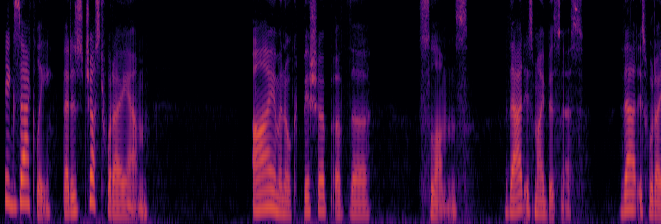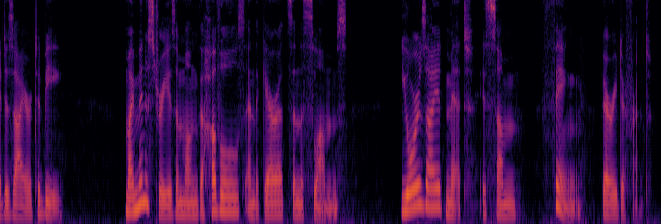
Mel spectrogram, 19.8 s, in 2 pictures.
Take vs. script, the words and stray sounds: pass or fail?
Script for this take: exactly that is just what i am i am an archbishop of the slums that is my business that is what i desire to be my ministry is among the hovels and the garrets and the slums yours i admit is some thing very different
fail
